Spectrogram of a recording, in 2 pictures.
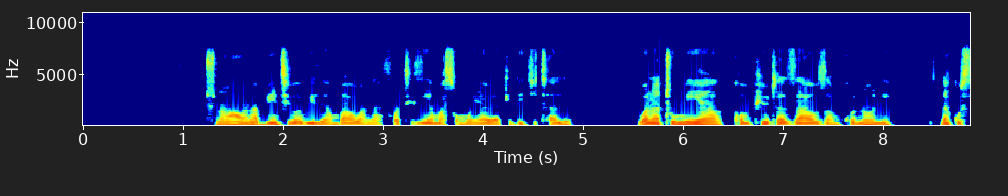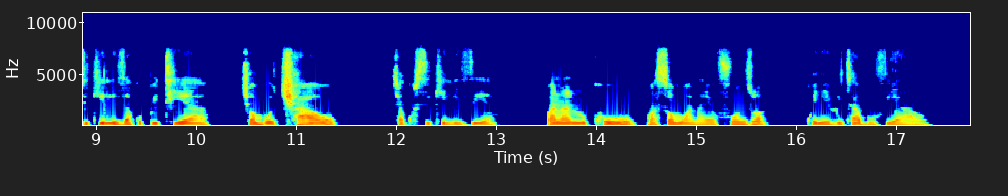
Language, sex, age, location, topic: Swahili, female, 25-35, Nairobi, education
